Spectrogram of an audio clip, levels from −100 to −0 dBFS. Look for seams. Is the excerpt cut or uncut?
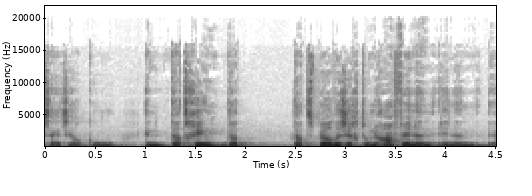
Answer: cut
